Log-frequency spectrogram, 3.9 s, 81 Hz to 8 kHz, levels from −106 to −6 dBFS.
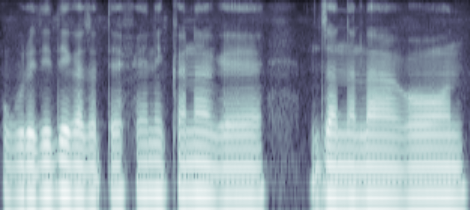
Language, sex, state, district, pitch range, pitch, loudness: Chakma, male, Tripura, Unakoti, 105-110 Hz, 105 Hz, -18 LUFS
